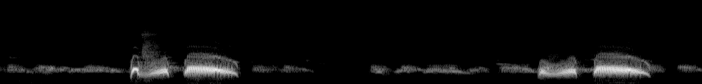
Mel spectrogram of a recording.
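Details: Spotted dove cooing to excite and train decoy birds: soft low murmurs, then two full phrases several seconds apart, each a rising note, a short hoot and a long deep coo.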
